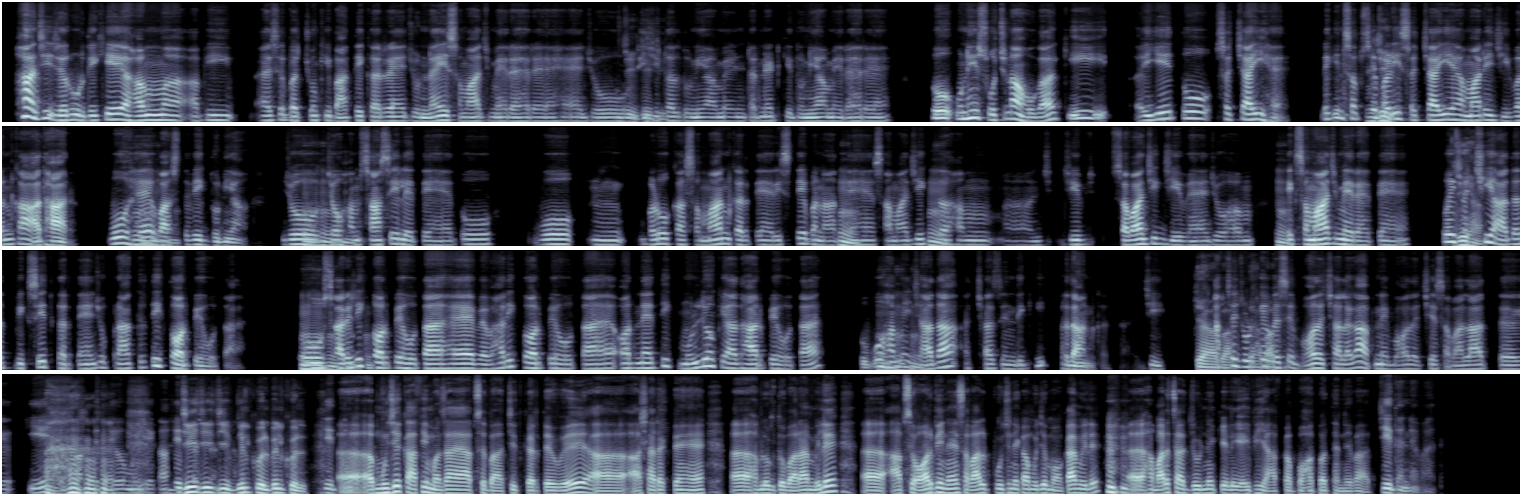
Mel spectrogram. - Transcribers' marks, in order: in English: "डिजिटल"; chuckle
- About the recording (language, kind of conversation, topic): Hindi, podcast, नई स्वस्थ आदत शुरू करने के लिए आपका कदम-दर-कदम तरीका क्या है?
